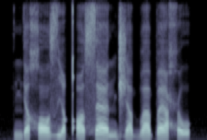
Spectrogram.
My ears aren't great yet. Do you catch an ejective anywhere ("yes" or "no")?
yes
